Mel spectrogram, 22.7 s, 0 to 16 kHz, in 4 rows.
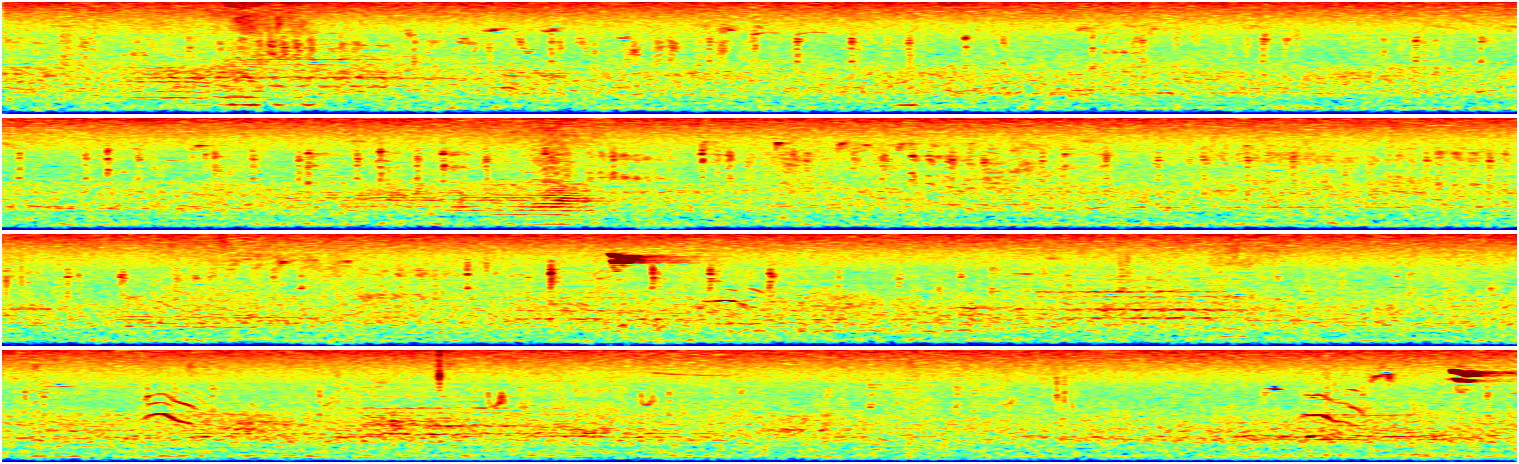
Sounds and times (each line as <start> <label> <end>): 0.0 insects 22.7
0.7 goats bleating at some distance inside a reverberant canyon 1.8
15.0 goats bleating at some distance inside a reverberant canyon 16.3
17.6 goats bleating at some distance inside a reverberant canyon 19.4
